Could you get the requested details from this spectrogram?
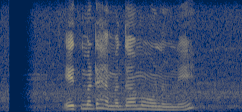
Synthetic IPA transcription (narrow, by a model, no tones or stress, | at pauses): eːt̪məʈəɦæməd̪aːməoːnuneː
